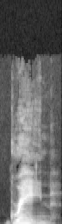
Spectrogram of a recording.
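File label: "grain", English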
